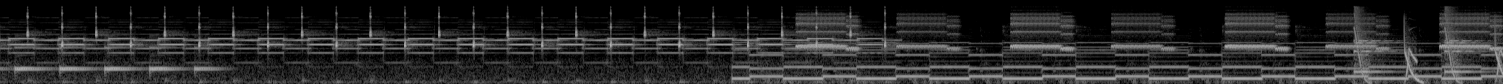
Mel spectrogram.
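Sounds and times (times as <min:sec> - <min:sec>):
railroad crossing warning bells: 0:00.0 - 0:02.6, 0:13.6 - 0:15.0
two-note crossing alarm: 0:00.0 - 0:15.0.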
